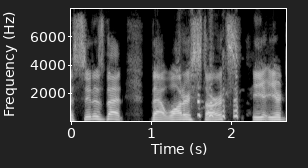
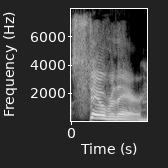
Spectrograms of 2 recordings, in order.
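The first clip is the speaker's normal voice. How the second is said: nasty, mean, curt, snapped delivery; 4 semitones higher than usual. Retelling grabbing someone on a boat about to sink, acting out a mean snap. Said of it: "And I said it so mean".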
